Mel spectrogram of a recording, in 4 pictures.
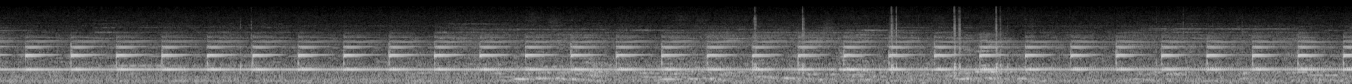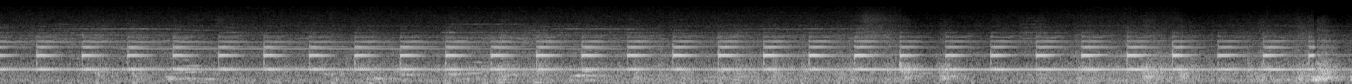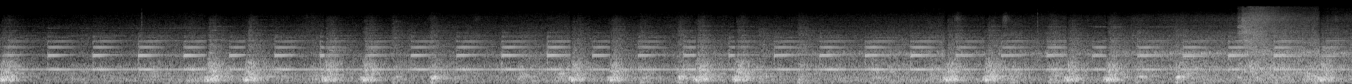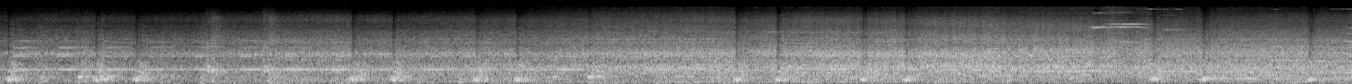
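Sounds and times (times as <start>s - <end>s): pulsing electronic warning beeps: 0.0s - 44.1s
train wheels knocking over rail joints: 24.8s - 27.3s, 28.9s - 54.0s.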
